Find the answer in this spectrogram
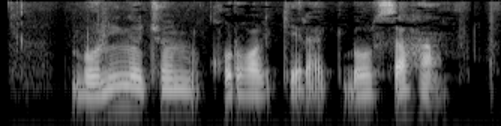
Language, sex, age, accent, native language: Uzbek, male, 18-24, Andijon, Uzbek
